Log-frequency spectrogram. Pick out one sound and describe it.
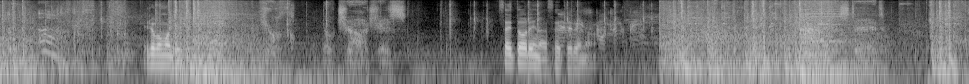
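A rifle fires bursts of rapid shots.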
